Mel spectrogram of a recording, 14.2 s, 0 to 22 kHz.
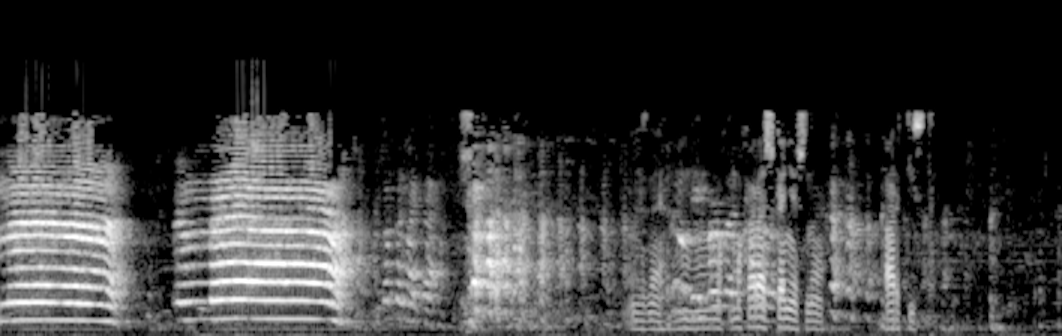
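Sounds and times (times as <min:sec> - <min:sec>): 
speech: 0:00.0 - 0:00.6, 0:10.1 - 0:12.6
man imitating a bull's lowing: 0:00.0 - 0:04.8
laughter: 0:04.6 - 0:13.1.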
